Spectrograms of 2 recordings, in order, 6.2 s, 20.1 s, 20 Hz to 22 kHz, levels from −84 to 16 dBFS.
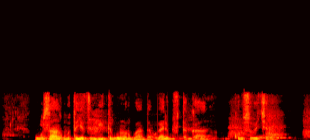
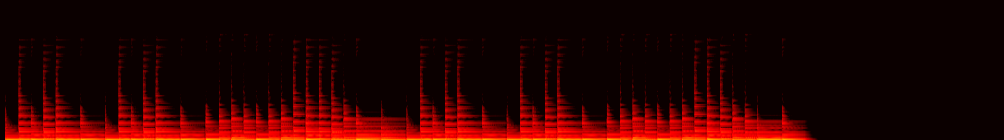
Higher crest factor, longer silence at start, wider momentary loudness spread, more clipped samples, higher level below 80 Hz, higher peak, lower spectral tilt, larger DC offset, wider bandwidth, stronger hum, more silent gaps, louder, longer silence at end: first, 20 dB vs 14 dB; first, 0.7 s vs 0.1 s; first, 15 LU vs 5 LU; neither; second, -64 dBFS vs -56 dBFS; first, -6 dBFS vs -16 dBFS; second, -4.5 dB/octave vs -8 dB/octave; neither; about the same, 7.8 kHz vs 7.8 kHz; neither; neither; first, -23 LUFS vs -30 LUFS; second, 0 s vs 3.95 s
